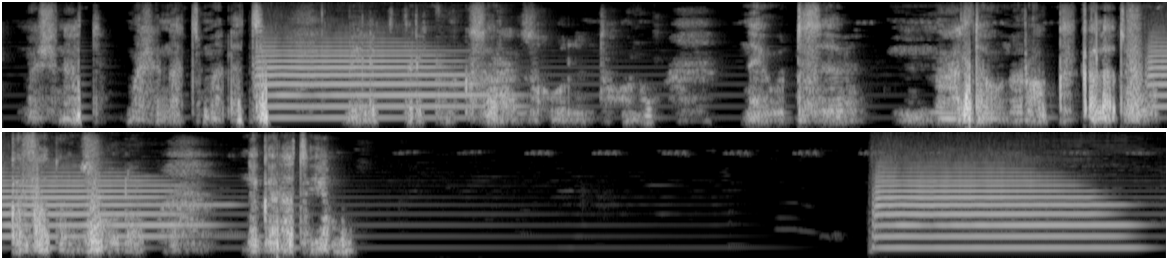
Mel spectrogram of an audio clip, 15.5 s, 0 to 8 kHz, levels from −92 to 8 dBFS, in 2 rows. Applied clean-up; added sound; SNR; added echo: classical method log-MMSE.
